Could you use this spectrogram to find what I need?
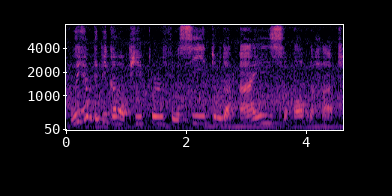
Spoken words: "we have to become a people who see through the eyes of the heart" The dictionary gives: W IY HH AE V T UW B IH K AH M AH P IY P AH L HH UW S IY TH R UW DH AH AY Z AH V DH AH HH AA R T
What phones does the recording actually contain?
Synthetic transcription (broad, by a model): W IY HH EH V T UW B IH K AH M AH P IY P AH L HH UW S IY T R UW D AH AY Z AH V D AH HH AA T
